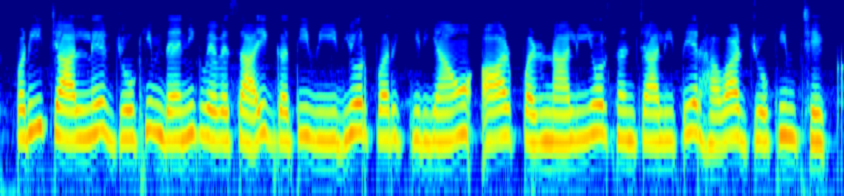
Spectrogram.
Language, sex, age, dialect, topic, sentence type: Magahi, female, 18-24, Northeastern/Surjapuri, banking, statement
